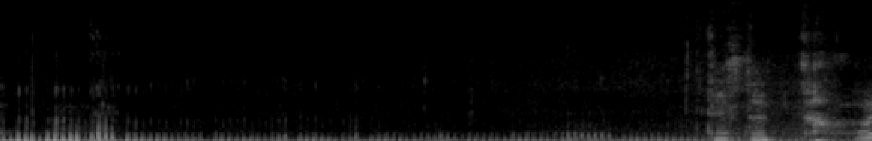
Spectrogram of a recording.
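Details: Small kitten purring steadily in a low rapid rhythm, then a few short high squeaks near the end, with a woman's voice speaking softly to it.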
